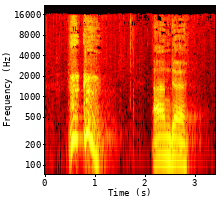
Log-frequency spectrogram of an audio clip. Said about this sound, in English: And you'll have to excuse me as I cough. I should explain to you that quite a number of years ago, I had throat surgery because there was something growing there that should not have been growing.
